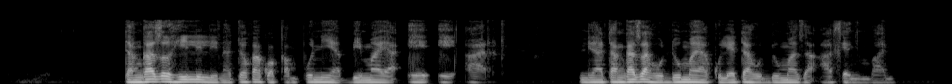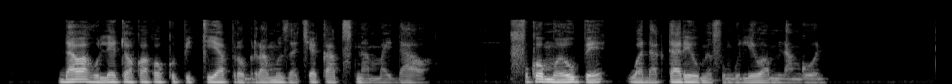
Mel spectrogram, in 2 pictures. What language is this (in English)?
Swahili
